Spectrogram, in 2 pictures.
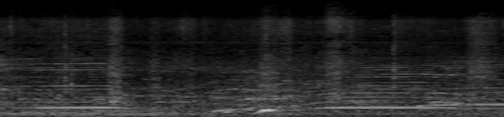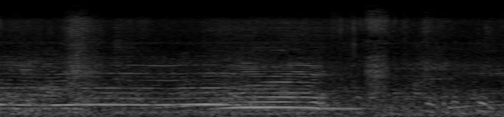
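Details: A very fat cow gives long, loud, droning moos that overlap and hold steady for several seconds, screaming hard enough that the owner wonders whether it is hungry.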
